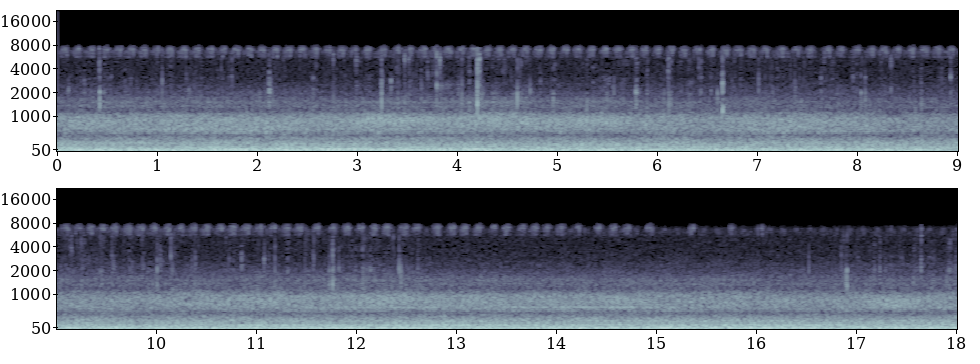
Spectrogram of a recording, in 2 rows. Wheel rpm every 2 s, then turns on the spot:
0, 0, 0, 0, 0, 0, 0, 0, 0.
none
